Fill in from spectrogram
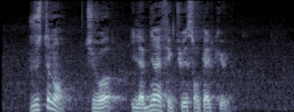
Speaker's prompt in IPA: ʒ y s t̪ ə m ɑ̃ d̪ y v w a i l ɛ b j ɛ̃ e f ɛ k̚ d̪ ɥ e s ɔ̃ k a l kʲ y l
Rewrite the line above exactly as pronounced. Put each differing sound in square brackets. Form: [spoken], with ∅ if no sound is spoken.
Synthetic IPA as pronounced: ʒ y s t̪ ə m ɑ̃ [t̪] y v w a i l [a] b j ɛ̃ e f ɛ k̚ [t̪] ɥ e s ɔ̃ k a l kʲ y l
